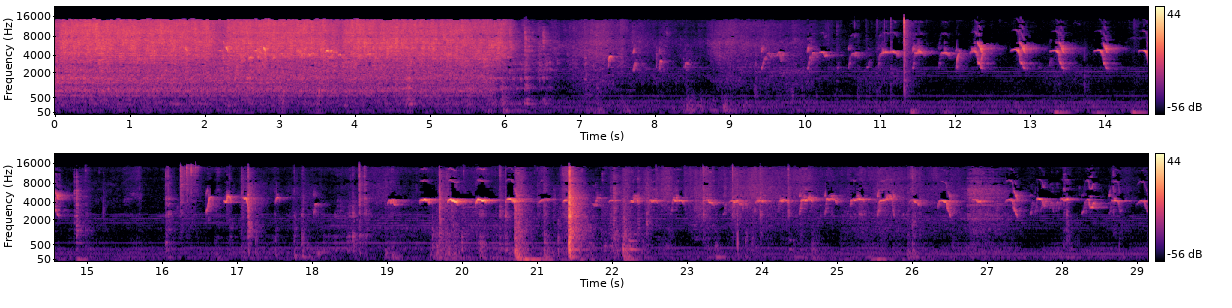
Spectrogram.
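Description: Running tap water hissing for about six seconds, then cutting off suddenly. After that, baby chicks peep steadily in short, high, falling calls, a few a second, with a couple of knocks from handling about twenty seconds in.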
